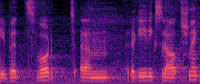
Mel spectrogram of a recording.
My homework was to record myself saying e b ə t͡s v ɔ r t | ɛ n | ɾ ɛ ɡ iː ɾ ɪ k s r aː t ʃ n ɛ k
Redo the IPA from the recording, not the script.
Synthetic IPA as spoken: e b ə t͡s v ɔ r t | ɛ m | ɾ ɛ ɡ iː ɾ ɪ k s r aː t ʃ n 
